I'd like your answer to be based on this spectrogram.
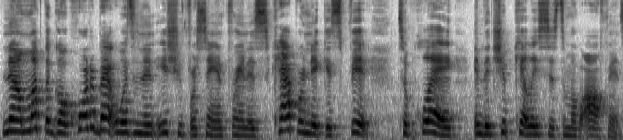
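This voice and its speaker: Her voice high-pitched, a woman talks at a fairly quick pace with lively intonation. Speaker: sports show host and writer. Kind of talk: scripted sports commentary. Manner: fast.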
